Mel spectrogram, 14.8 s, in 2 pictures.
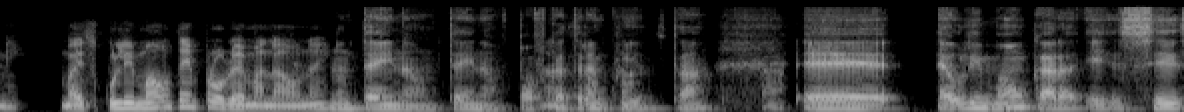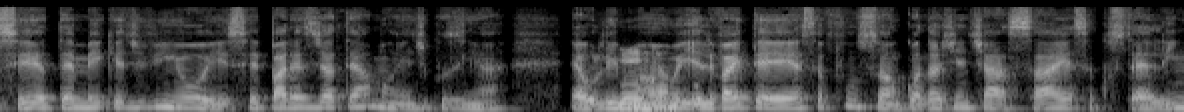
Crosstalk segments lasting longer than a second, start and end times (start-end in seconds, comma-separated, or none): none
